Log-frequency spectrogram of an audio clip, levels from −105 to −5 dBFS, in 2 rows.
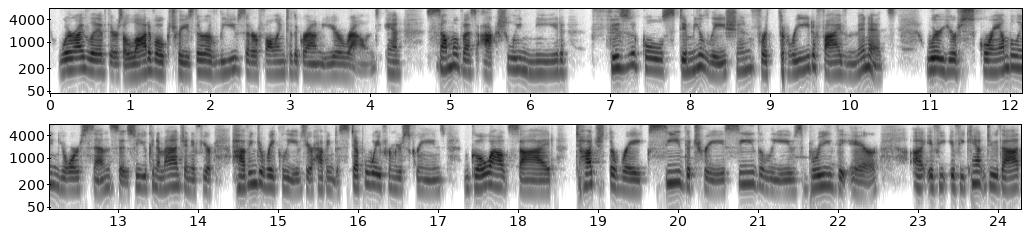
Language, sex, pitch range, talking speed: English, female, 150-185 Hz, 190 wpm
